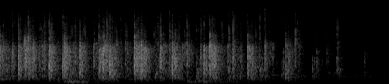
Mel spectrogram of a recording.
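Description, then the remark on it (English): An audience gives a hand clap of praise as they are being seated, a dense patter of hand claps that holds steady for a few seconds before thinning out and fading as the clapping winds down. “Give him a good hand clap of praise as you're being seated tonight.”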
